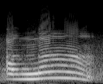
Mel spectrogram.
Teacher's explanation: अनुस्वार का उच्चारण होता है नासिका से हमारी नाक से बोलिए अंग नाक से हवा निकलती है ठीक तो नासिका से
